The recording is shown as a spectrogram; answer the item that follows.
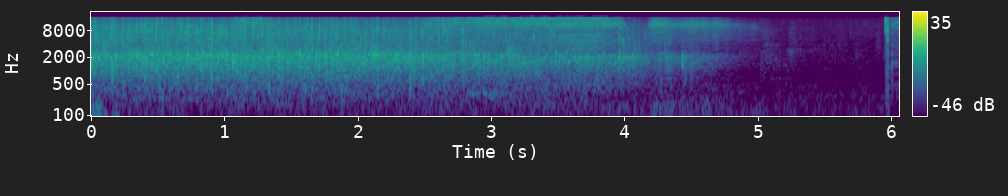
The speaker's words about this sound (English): Thank y'all. You give them a big round of applause. Good job.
